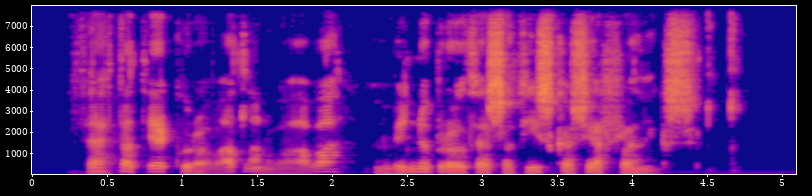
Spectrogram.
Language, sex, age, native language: Icelandic, male, 60-69, Icelandic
